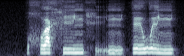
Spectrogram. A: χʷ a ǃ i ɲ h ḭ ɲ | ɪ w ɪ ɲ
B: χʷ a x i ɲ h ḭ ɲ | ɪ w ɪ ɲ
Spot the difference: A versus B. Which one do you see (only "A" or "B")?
B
